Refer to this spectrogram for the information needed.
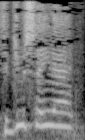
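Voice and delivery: high, startled burglar's question. Retold or imitated. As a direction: ask the dark, alarmed and high-pitched. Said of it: "He goes".

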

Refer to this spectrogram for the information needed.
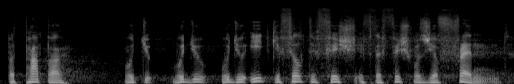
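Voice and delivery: put-on high, stammering child's question; hesitant child. A narrator's reading. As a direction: stumble into a careful question to father. Child hesitantly tests father.

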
